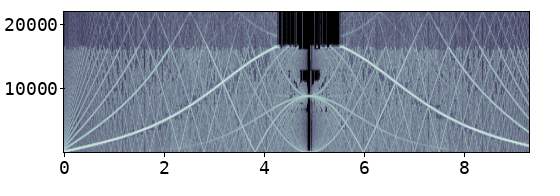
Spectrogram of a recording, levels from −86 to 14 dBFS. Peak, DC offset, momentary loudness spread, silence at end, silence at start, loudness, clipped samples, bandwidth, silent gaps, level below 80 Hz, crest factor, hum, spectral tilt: 0 dBFS; under 0.1%; 6 LU; 0 s; 0 s; 1 LUFS; 20%; over 20 kHz; none; -32 dBFS; 2 dB; none; 0.5 dB/octave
